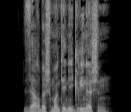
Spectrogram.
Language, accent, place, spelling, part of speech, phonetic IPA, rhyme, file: German, Germany, Berlin, serbisch-montenegrinischen, adjective, [ˌzɛʁbɪʃmɔnteneˈɡʁiːnɪʃn̩], -iːnɪʃn̩, De-serbisch-montenegrinischen.ogg
- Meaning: inflection of serbisch-montenegrinisch: 1. strong genitive masculine/neuter singular 2. weak/mixed genitive/dative all-gender singular 3. strong/weak/mixed accusative masculine singular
